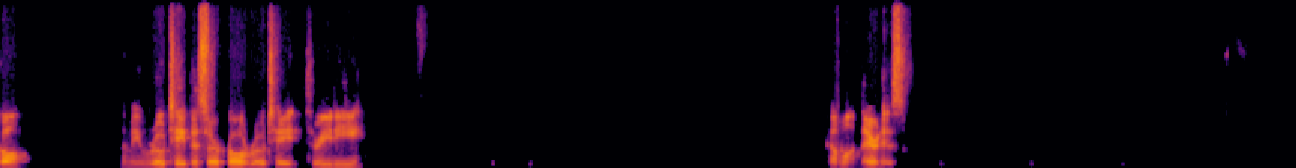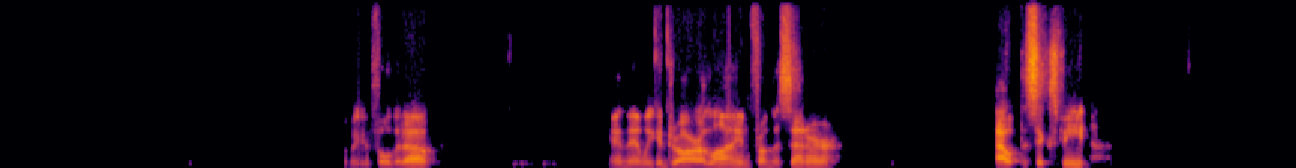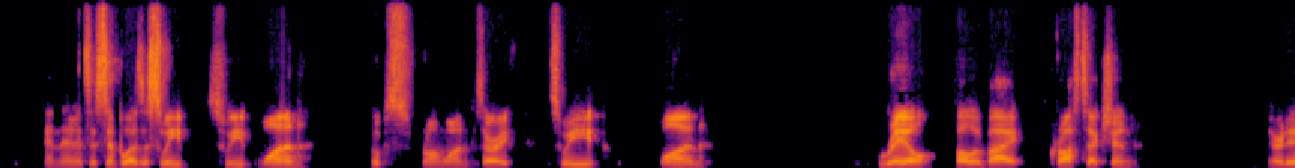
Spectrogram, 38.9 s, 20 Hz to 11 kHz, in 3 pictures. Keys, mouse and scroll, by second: 0.7 click, 1.3 click, 2.3-5.6 typing, 6.6 Down, 7.4 Down, 8.2 Down, 9.1 Return, 10.5 scroll, 10.6 middle click, 12.5 click, 14.0 click, 15.7 click, 16.4 middle click, 16.6 middle click, 16.8 middle click, 18.1 click, 19.8 click, 22.1 click, 23.3-24.8 typing, 25.1 Return, 26.8 Return, 27.3-28.9 typing, 30.3 Escape, 30.5 Escape, 31.2-34.9 typing, 33.3 Return, 34.9 click, 36.6 click, 37.9 click.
